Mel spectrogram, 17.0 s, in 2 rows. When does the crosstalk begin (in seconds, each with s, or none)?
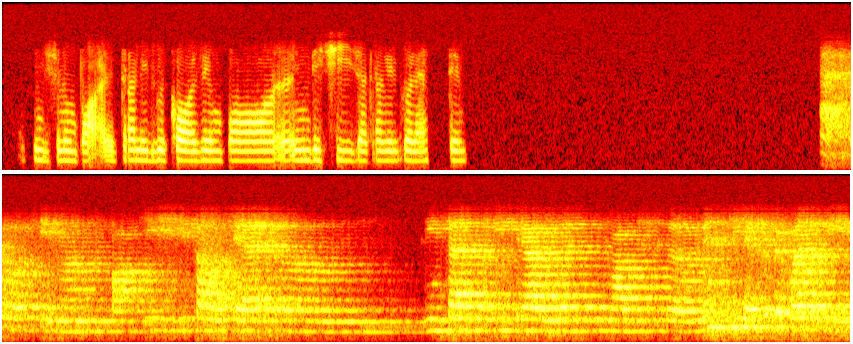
none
